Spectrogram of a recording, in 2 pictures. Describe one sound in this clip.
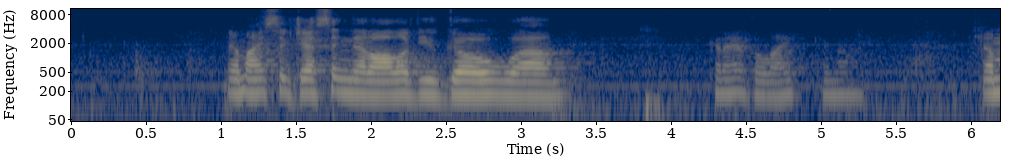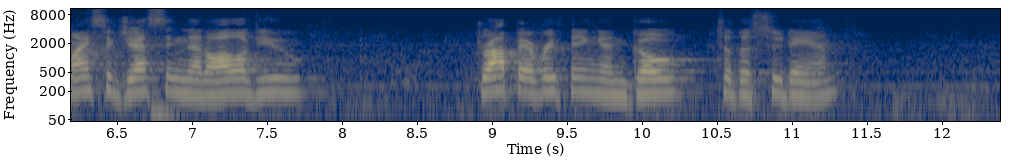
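A woman speaks calmly through a microphone, in short phrases with pauses.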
